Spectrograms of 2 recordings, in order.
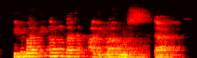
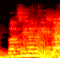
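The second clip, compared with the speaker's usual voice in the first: loud "Bangsa Indonesia" as a question; question intonation; 3 semitones higher, 9 dB louder, much faster than usual. Shown as a demonstration. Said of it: "belakangnya tanda tanya, coba nadanya".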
